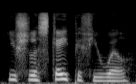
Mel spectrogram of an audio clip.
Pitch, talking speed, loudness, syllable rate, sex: 185 Hz, 265 wpm, -20 LUFS, 6.6 syllables/s, female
